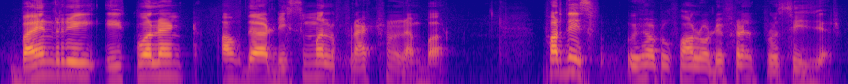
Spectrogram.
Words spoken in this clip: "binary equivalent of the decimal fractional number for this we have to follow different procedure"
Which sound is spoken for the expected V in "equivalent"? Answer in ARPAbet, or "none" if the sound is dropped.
none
